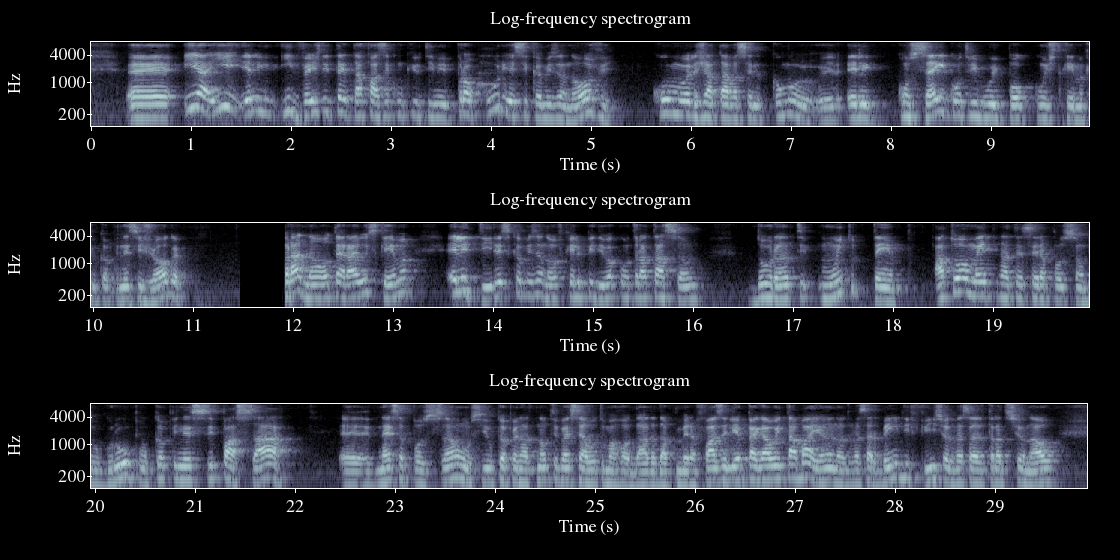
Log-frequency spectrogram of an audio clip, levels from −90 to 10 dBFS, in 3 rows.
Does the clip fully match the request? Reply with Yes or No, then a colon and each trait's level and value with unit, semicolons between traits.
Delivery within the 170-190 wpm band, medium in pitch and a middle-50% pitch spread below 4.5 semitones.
Yes: average, 180 wpm; medium, 165 Hz; average, 3.5 semitones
